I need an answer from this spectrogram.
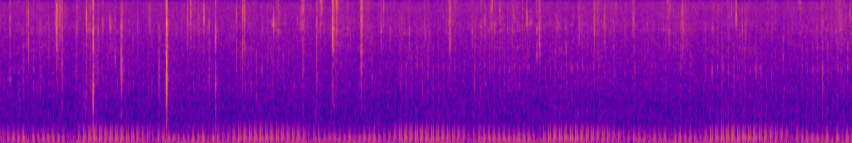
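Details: Low, continuous purring from a cat, pulsing in breath-length waves a little over a second apart, over a backdrop of fireplace crackle and occasional loud pops.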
